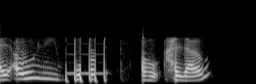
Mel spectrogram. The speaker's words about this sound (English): Yeah, I don't know what that is. I think I touched something on my sister's phone.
